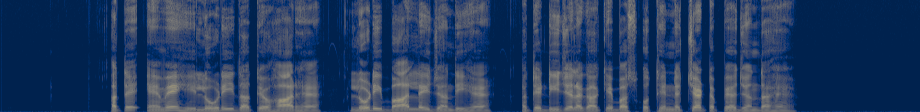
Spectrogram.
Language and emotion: Punjabi, neutral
